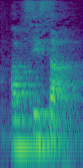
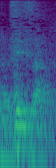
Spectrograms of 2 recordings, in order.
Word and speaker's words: abscissa: X coordinate को क्या बोला जाता है, अब्सिस्सा। इसके स्पेलिंग भी याद कर लीजिए, ABSCISSA, अब्सिस्सा।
